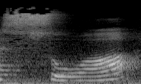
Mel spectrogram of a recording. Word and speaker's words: 所: Essa letra S no meio, ele não tem o som de Z. Ele é pronunciado como se fosse duas letras S. Então é suó, suó.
